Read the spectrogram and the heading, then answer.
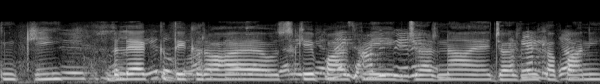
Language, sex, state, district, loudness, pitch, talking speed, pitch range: Hindi, female, Bihar, Sitamarhi, -15 LUFS, 230 Hz, 150 wpm, 225-240 Hz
